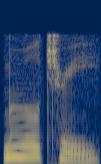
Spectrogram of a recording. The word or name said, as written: Moultrie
